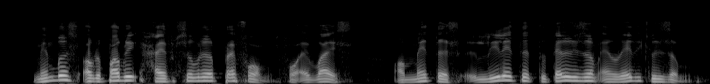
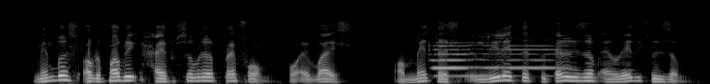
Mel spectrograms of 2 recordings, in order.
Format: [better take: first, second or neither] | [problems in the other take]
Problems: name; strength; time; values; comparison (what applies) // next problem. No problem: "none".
first | noise reduction (classical method log-MMSE)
